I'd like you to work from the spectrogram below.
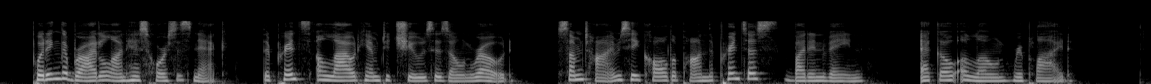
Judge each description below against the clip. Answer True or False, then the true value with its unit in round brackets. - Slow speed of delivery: False (145 wpm)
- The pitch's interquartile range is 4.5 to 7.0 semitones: False (3.3 semitones)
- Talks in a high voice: False (180 Hz)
